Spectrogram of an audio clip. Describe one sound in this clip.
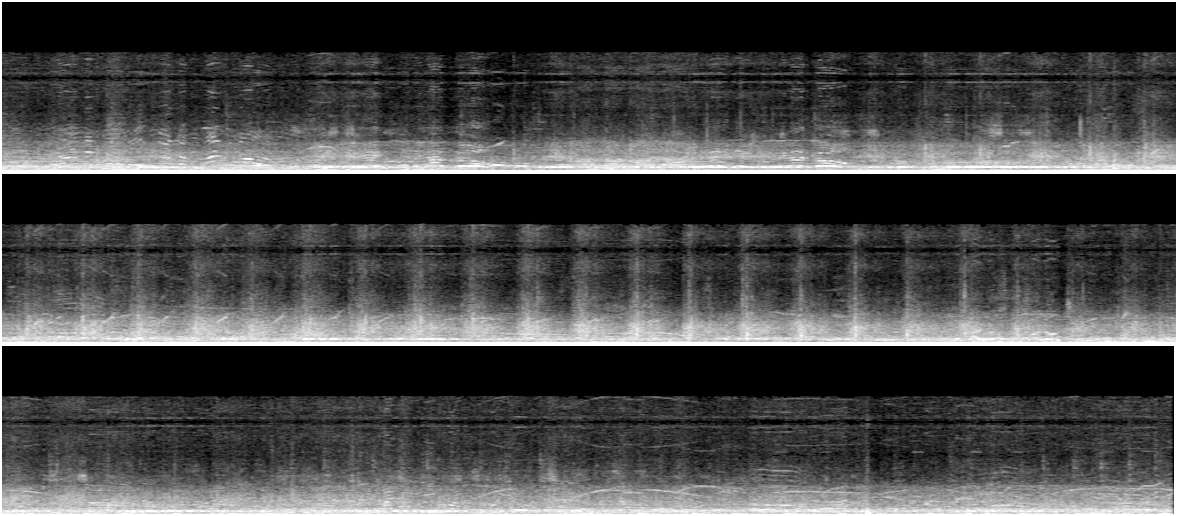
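A dense crowd talks and cheers all around, close by.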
